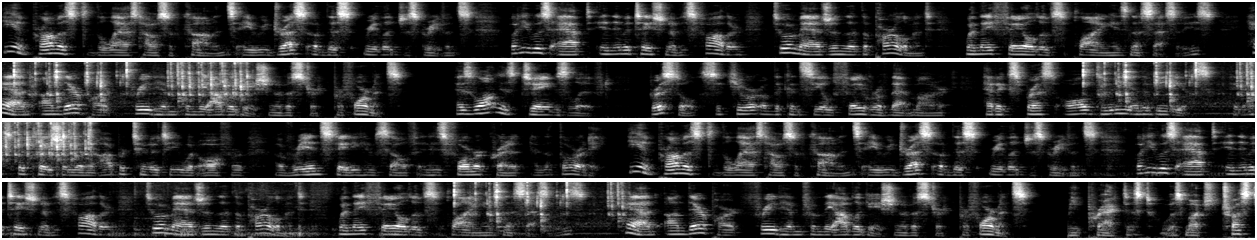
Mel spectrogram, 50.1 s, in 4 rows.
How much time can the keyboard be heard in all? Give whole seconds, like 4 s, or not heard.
7 s.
